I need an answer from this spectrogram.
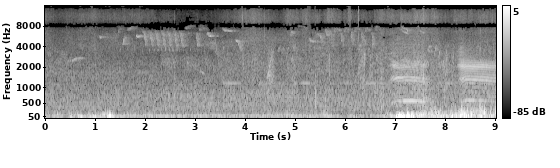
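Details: Zwartbles ewes and lambs at pasture on a County Kilkenny farm in Ireland on a hot May day; faint far-off bleats early, then two short wavering bleats near the end over low rumbling and handling noise.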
